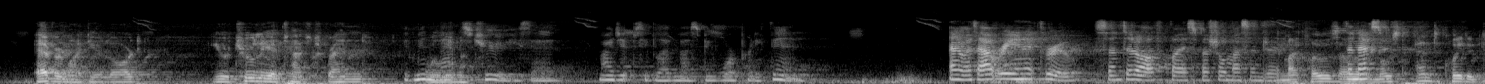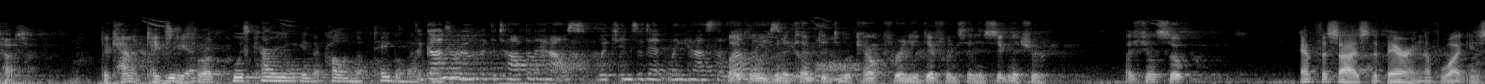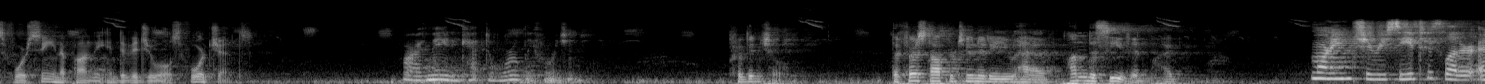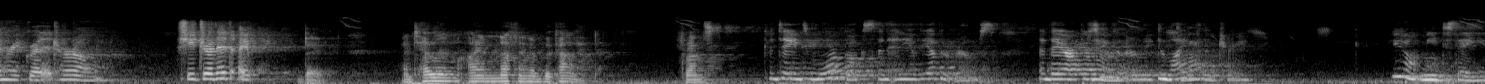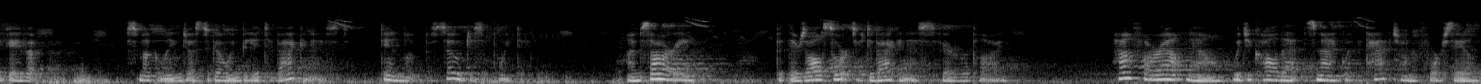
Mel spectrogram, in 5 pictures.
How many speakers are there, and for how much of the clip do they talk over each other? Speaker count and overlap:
eight, about 8%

